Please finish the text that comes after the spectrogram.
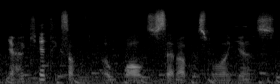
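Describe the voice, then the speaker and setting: A man's voice: low-pitched, quick pace. A man giving casual live let's-play commentary, muttering and thinking aloud as he plays. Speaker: game streamer. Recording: loud game music underneath. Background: loud game music.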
